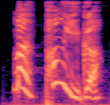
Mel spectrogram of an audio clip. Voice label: peng, putonghua woman; mahjong paohuzi

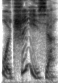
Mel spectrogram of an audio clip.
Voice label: "chi", woman; hunan

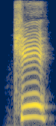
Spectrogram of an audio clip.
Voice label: "chi", man

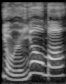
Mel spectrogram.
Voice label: chupai, putonghua woman; mahjong paohuzi

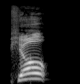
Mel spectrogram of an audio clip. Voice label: "piao", man

